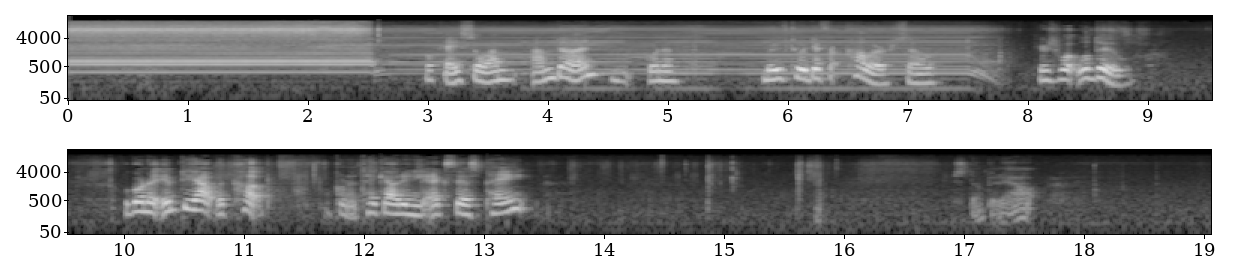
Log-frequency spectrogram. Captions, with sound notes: Okay, so I'm done. Gonna move to a different color. So. (airbrush stops buzzing) Here's what we'll do. We're going to empty out the cup, gonna take out any excess paint. Just dump it out.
